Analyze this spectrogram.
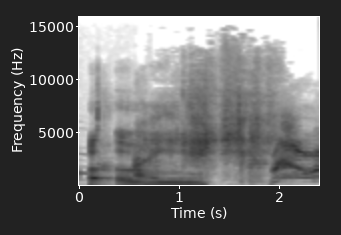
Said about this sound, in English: Ooh, it's cat.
